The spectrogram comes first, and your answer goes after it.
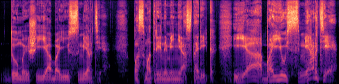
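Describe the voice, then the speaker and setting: A man's voice: a bass voice, fairly even intonation, slow pace, bright, forceful tone, smooth, no room sound, clean studio sound, pitched below the performer's own voice, full character voice. A man voicing a harsh, curt male sea captain and warrior in an audiobook. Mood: stern. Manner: curt, commanding.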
